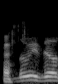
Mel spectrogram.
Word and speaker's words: Louisville: Well, if we're gonna run this podcast, I've got to fix that right now. You got to say it right. Yes, I'm not going to listen to that for however many dozens of episodes. Louisville, Kentucky.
